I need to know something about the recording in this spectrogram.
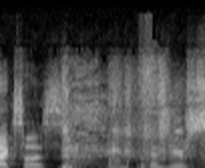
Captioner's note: laughs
